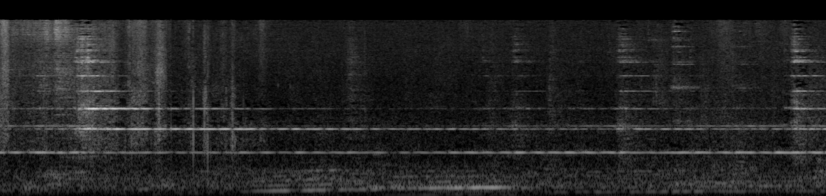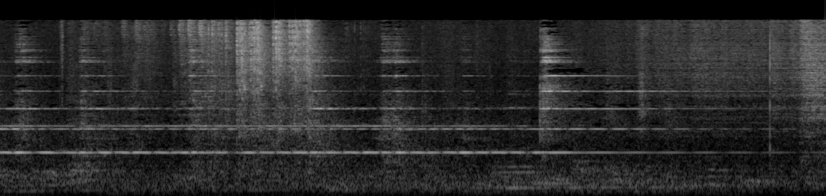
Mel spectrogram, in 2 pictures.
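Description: Live experimental music: a steady high ringing tone held throughout, joined by higher bell-like tones and brief shimmering metallic washes that come and go. A low tone glides upward about three to five seconds in.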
